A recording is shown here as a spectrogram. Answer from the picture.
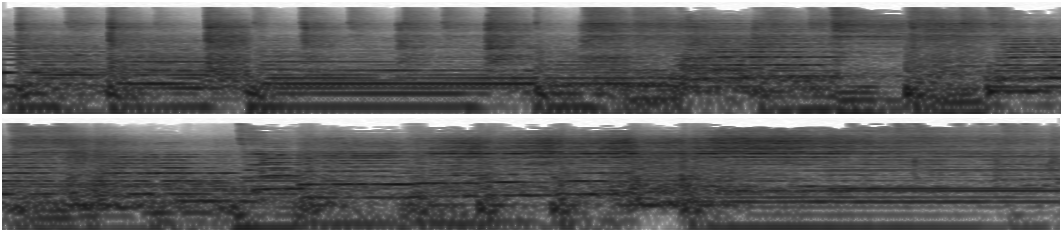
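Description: A live jazz combo playing: grand piano, trumpet and saxophone over electric guitar and drum kit, with the horns holding long notes between drum hits. A long held chord comes in near the end.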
